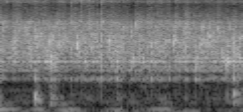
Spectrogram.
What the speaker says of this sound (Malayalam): തവി കൊണ്ടൊന്ന് ഇളകി കൊടുത്താൽ സെറ്റായി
